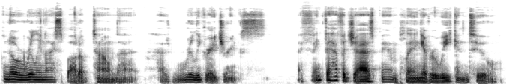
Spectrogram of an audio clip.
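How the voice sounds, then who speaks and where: A performer in an ASMR roleplay playing a nerdy, earnest high school teacher, rambling with hesitant, self-deprecating charm in an intimate, conversational way. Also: huge pitch swings, normal speed, creaky, dark tone, husky, heavily acted. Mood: pleased, earnest.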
